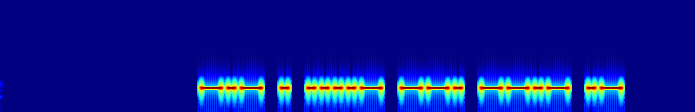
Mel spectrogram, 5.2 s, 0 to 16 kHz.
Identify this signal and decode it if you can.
Morse code, heard as a keyed tone, about 25 wpm, 700 Hz. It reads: KE4GQA
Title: Speed Racing - USA 2x3 Call Signs 20wpm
